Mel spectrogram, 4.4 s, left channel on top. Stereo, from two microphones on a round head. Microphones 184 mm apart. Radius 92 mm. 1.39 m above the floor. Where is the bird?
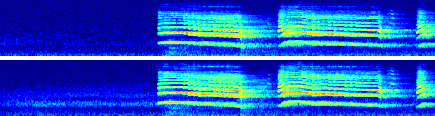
25° right (ahead or behind), 2 m.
